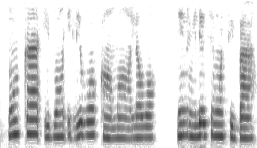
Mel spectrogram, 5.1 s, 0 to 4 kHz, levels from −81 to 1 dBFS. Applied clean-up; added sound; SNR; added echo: neural mask model DeepFilterNet 3.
